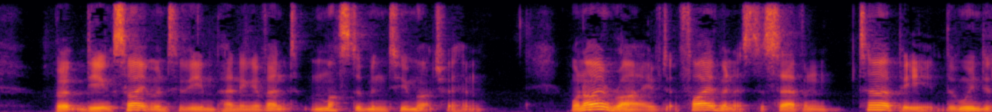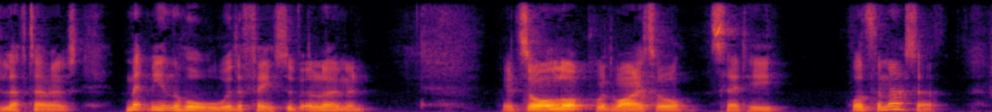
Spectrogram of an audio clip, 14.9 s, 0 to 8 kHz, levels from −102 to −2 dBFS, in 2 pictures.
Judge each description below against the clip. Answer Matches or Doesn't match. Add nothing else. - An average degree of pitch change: Doesn't match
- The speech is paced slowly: Doesn't match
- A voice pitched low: Matches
